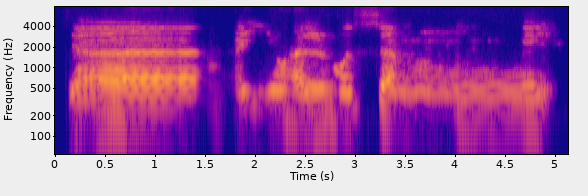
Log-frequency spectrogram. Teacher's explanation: Itu ada 2 tasdid ya. Muzza itu tasdid, za-nya double, dan mimnya itu guna.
